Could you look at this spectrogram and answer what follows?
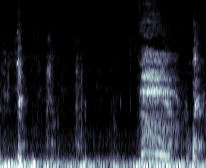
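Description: A small furry dog pants in quick close breaths and gives a high whimper near the end, with a person's voice faintly under it.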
